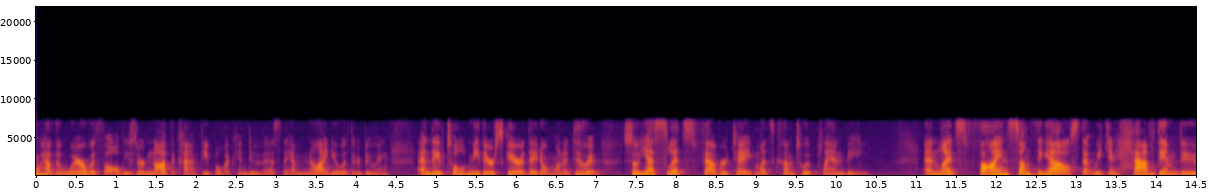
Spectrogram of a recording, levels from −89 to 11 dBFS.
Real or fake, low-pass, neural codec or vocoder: fake; 7.2 kHz; codec, 24 kHz, 0.9 kbps, WavTokenizer, medium speech release version 1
